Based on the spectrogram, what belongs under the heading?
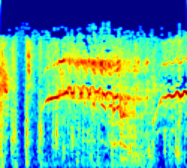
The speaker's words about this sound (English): Horses are scared. They smell it, too.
